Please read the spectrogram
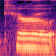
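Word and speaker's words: Q'ero: And in the Caro tradition, Caro, it's spelled Q apostrophe E-R-O, they're ancestors of the Inca.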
